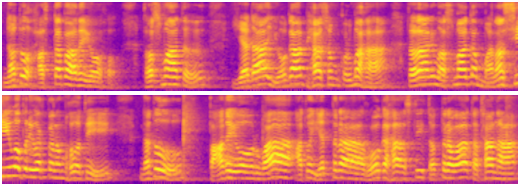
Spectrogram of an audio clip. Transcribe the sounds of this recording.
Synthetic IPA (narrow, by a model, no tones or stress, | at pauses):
nɐt̪uhɐst̪ɐpaːd̪ɐjoːɦɐ̰ | t̪ɐsmaːt̪ | jɐd̪aːjoːɡaːbʱjaːʃɐmkɾmɐɦɐ̰t̪ɐd̪aːɾimɐsmaːt̪ɐmɐnɐsiːʋɐpɐɾiʋɐɾt̪ɐnɐmbʱɐʋɐt̪i | nɐt̪u | paːd̪ɐjoːɾʋaːɐ̰t̪ʰʋajɐt̪ɾɐɾoːɡɐɦɐst̪ʰit̪ɐt̪ɾɐʋaːt̪ɐt̪ʰaːnaː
